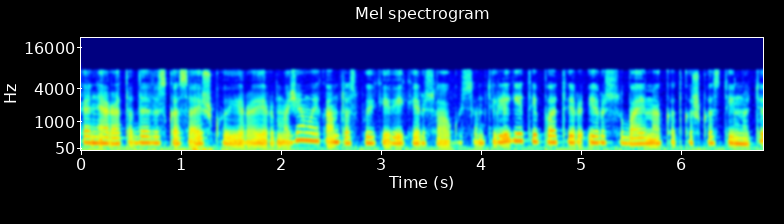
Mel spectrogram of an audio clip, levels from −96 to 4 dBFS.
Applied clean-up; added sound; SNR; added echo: none; none; none; none.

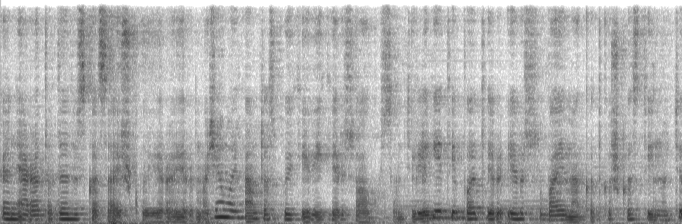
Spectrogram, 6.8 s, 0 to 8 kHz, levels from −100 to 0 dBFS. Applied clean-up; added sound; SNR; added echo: neural separator model SepFormer DNS4.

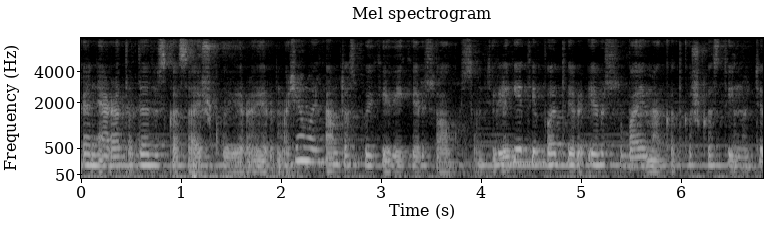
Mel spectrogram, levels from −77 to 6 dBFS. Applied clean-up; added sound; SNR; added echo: none; Bowed string instrument; 10 dB; reverberation time 1.4 s.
